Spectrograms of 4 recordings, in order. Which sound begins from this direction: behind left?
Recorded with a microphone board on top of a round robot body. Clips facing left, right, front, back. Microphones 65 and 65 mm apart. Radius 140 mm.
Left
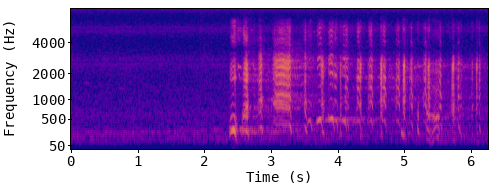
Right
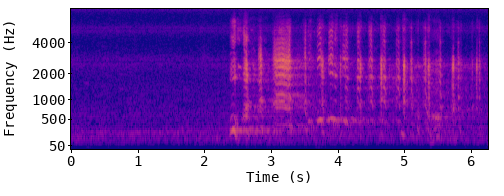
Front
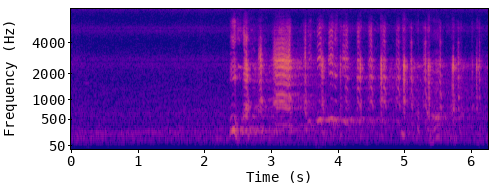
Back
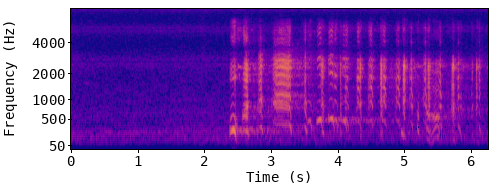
Laughter, at 2.4 s.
